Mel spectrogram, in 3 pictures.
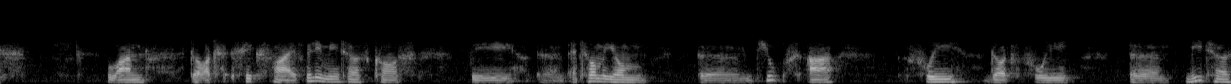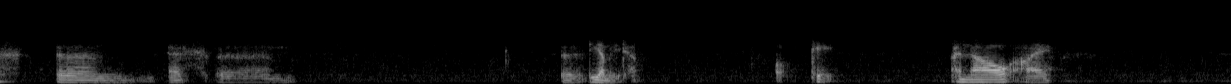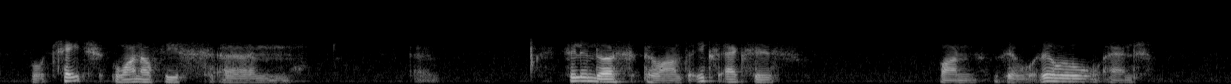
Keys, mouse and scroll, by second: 0.5 scroll down 1, 2.2 click, 6.6 KP_1, 6.9 KP_Decimal, 7.1 KP_6, 9.0 KP_5, 11.2 KP_Enter, 13.7-15.0 drag, 16.0-17.3 typing, 17.6 KP_Enter, 20.6 click, 23.5 middle click, 25.3 click, 27.1 click, 32.0 click, 33.0 click, 34.3 KP_1, 34.6 Tab, 34.9 KP_0, 35.1 Tab, 35.5 KP_0, 36.0 KP_Enter.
